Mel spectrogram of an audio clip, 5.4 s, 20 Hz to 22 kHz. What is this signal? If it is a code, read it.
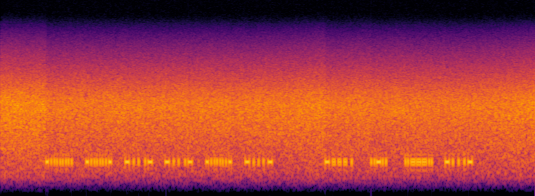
Hellschreiber (Feld-Hell, 122.5 baud), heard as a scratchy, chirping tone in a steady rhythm, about 620 Hz, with radio static. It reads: COMMON FISH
